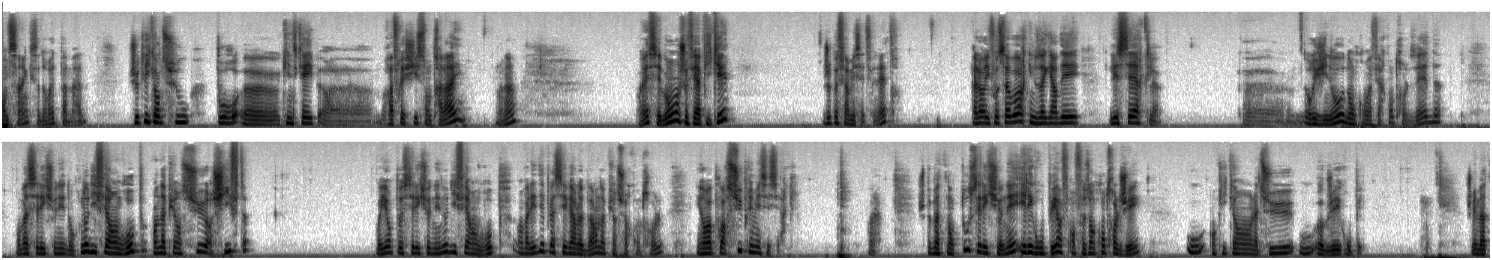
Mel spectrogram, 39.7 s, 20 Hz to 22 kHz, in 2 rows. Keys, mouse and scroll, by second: 0.0 KP_5, 1.3 click, 9.3 click, 11.5 click, 11.8 click, 12.6 click, 13.4 click, 14.0 click, 14.6 click, 15.2 click, 16.5 click, 18.1 ctrl+z, 20.0 ctrl+click, 20.8 click, 22.9 ctrl+shift+click, 23.9 shift+click, 24.8 shift+click, 25.6 shift+click, 26.8-29.0 drag, 29.5 click, 31.0 Delete, 32.2-33.2 drag, 37.4 click, 38.5 click.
